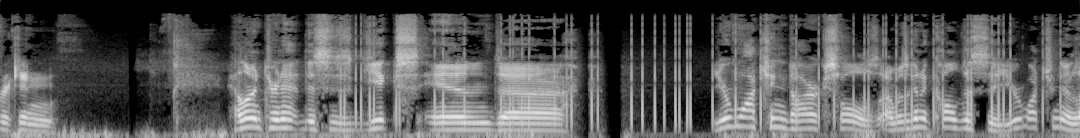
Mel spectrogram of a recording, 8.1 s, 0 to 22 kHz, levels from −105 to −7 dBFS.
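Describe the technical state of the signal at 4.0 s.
At 4.0 s the signal carries a train of clicks, running from 2.55 s to 8.10 s. The likely cause is something such as interference from nearby equipment or a faulty connection or power supply, injecting short pulses of much the same shape about 10 times a second at an uneven pace. Peaking about 15 dB above the signal, they sit clearly on top of it as an irregular ticking or popping.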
